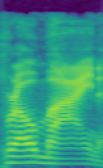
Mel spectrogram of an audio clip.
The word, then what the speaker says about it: bromine: the best one ooh it's pronounced bromine it's not bro oh no cash name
